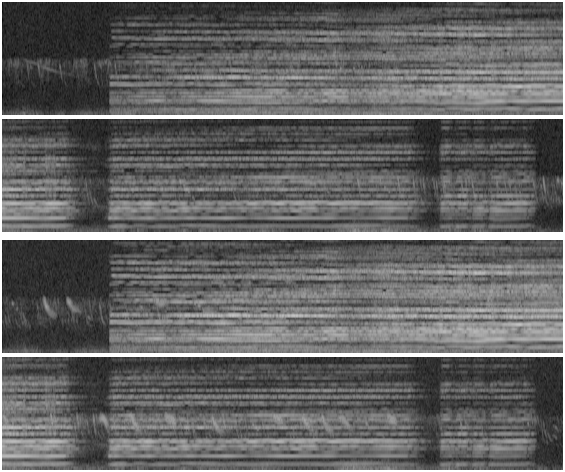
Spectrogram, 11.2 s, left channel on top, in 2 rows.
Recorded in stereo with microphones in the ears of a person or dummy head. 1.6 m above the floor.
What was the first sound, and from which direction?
A car horn, 25° right (ahead or behind).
